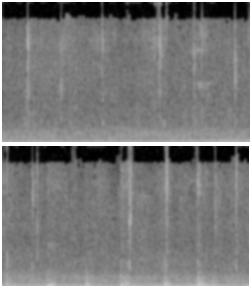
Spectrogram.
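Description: Chewing and small wet mouth clicks from people eating, more frequent in the second half, over a steady low rumble.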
